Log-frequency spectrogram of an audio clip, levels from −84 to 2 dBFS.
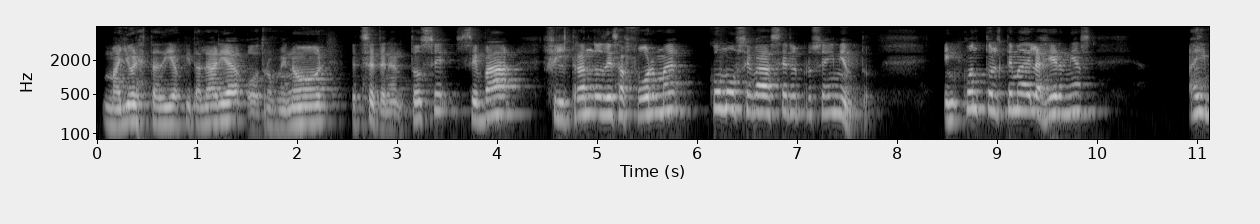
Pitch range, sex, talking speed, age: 170-230 Hz, male, 150 wpm, 30-49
